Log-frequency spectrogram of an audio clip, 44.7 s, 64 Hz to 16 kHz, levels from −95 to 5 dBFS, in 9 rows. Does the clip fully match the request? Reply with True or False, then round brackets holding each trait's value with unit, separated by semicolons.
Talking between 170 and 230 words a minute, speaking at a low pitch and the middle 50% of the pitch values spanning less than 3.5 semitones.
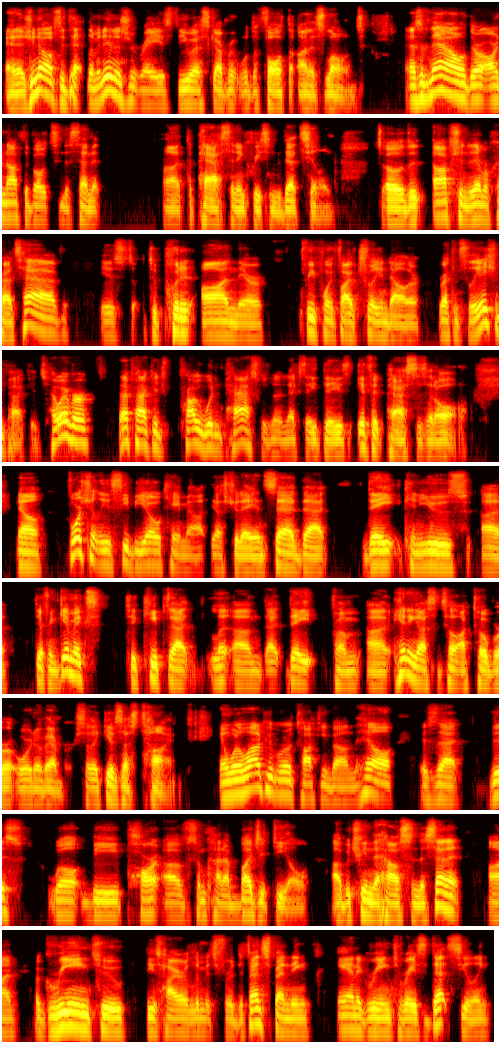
False (205 wpm; 110 Hz; 4.1 semitones)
